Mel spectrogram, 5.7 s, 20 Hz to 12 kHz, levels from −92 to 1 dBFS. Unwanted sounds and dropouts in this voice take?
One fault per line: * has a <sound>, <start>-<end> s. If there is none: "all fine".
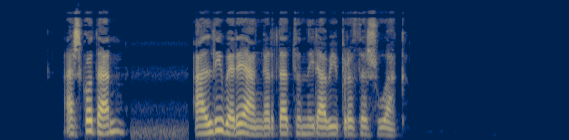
all fine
